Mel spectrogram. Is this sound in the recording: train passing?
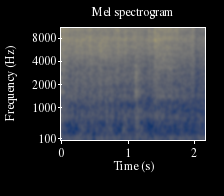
no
